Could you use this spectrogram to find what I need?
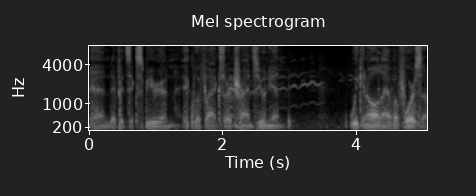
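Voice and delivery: very low, soft, hushed, sultry voice. Asked to do USA Credit Repair as if it were midnight, continue in a sexy midnight-show voice. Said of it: "How would you do USA Credit Repair if it was midnight?".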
